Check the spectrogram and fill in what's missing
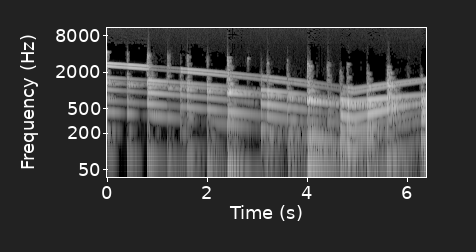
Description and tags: Zajo loop33 looser
remix of a downtempo beat added by Zajo (see remix link above)
filter and vocoder
beat, breakbeat, compression, delay, downtempo, drum, drunked, dub, effect, electro, filter, fx, hiphop, loop, looser, mix, percussive, phaser, phat, processing, remix, strange, vocoder, weird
